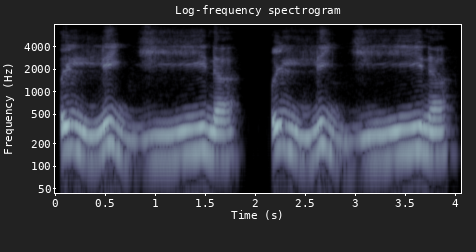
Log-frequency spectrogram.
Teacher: اور یہاں یا کے ساتھ مدہ ہے، یہ الگ سے ہے، اس یا کو پھر اگلی یا کے ساتھ الگ کھینچیں گے، مدہ بنائیں گے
